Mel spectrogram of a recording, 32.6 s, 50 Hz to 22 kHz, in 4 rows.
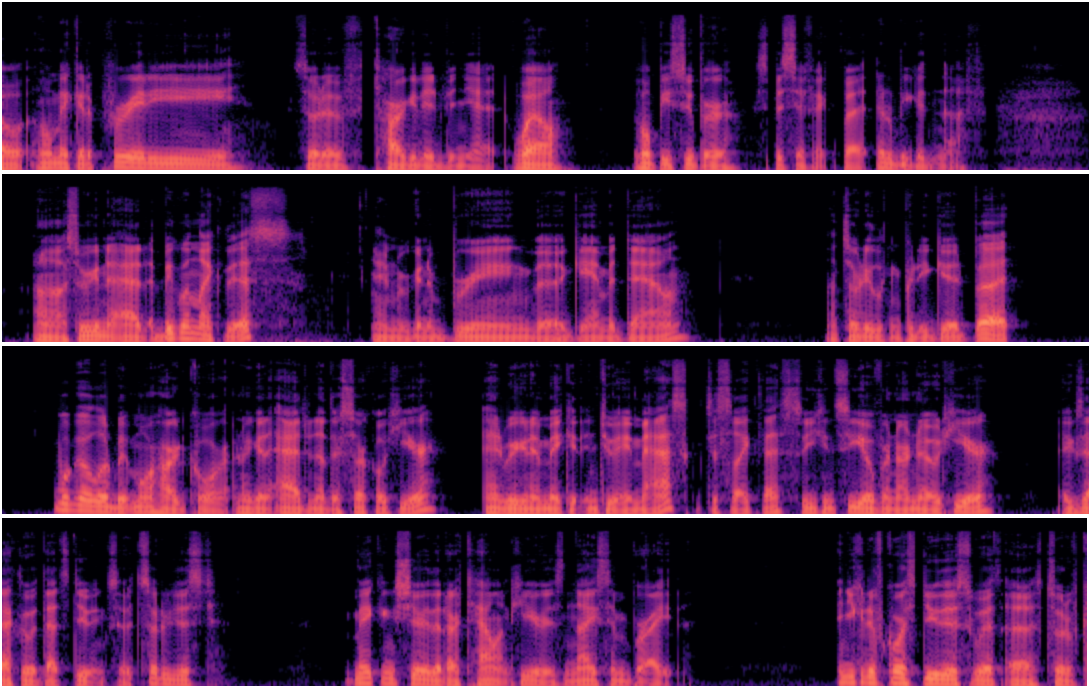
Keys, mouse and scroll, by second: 8.4 click, 11.6 scroll down 1, 18.1 click, 20.4 click, 22.7 click, 25.9 click.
